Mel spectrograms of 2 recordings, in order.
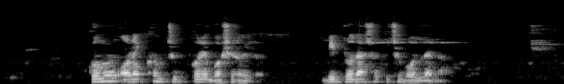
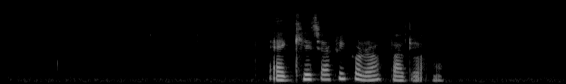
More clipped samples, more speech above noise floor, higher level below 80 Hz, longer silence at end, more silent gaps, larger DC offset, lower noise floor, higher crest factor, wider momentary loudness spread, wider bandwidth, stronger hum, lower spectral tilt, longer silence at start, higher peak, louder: neither; first, 49 dB vs 37 dB; first, -50 dBFS vs -88 dBFS; second, 0.2 s vs 1.25 s; neither; neither; second, -66 dBFS vs -71 dBFS; about the same, 20 dB vs 24 dB; first, 15 LU vs 12 LU; second, 7.8 kHz vs 11 kHz; neither; about the same, -4.5 dB/octave vs -5 dB/octave; second, 0.9 s vs 2.7 s; first, 0 dBFS vs -14 dBFS; first, -17 LUFS vs -34 LUFS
